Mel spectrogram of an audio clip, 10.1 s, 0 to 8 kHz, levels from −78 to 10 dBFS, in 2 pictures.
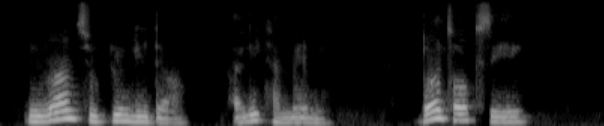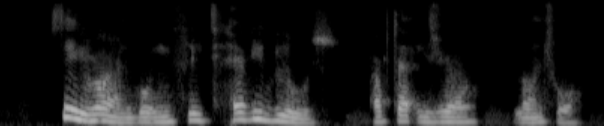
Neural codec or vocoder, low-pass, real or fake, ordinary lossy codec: codec, 16 kHz, 2 kbps, FreqCodec, smaller model; 7.2 kHz; fake; none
